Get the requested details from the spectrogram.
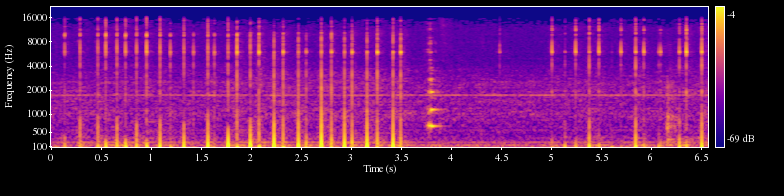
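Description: A small glass jar candle filled with solid yellow wax and fitted with a metal screw lid is tapped rapidly with fingertips and short nails on its glass body and lid. The result is a fast run of sharp, dry clicks with almost no ring, over a steady low hum. Around the four-second mark there is a brief pause marked by a faint higher-pitched tone.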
